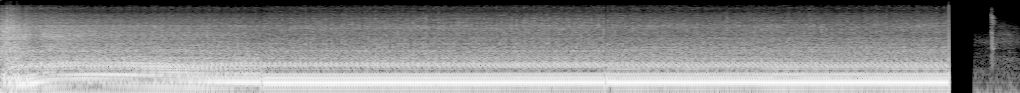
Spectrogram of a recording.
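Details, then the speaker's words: Turbocharged car at idle: loud raspy note with a rapid puffing tick about four times a second; burst exhaust gasket with fumes through the vents and poor fuel economy, suspected at manifold-to-turbo or turbo-to-downpipe, manifold-to-engine thought unlikely. "It makes an awful noise. And the fuel economy is awful, so all the classic signs of a gasket failure."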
